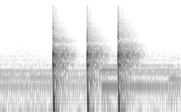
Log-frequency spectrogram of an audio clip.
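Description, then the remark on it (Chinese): Three sharp knocks on a bedroom door, at about the face height of someone lying in bed, evenly spaced in a quick, deliberate rhythm, each a loud hard rap with a brief ring-off over a faint steady hum. “接着，他就听见这卧室门在跟他脸差不多的高度被敲响了。”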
